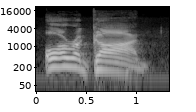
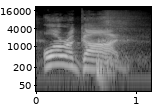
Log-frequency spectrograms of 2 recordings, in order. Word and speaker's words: Oregon: And I'm going to tell you how to pronounce it. Oregon. Say it. Say it with me. Oregon.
